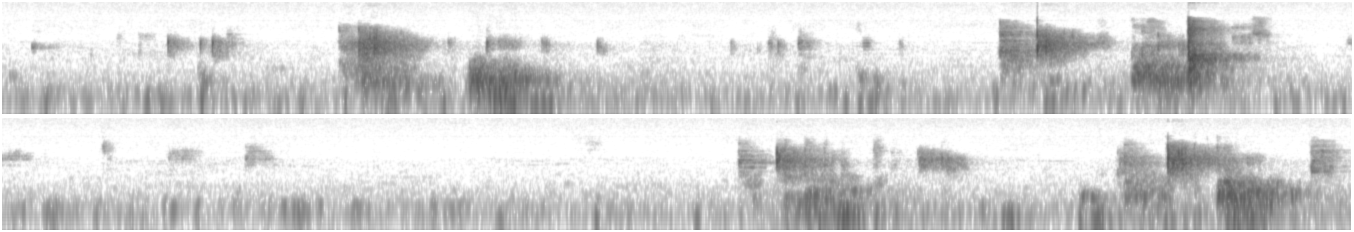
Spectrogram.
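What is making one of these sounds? A cue tip strikes a billiard ball.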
